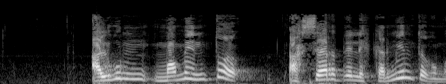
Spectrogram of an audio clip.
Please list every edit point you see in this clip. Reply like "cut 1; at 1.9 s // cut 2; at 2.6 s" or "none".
cut 1; at 3.4 s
